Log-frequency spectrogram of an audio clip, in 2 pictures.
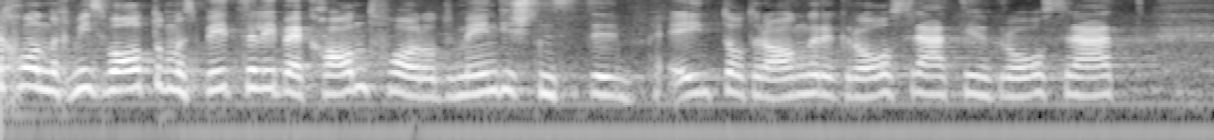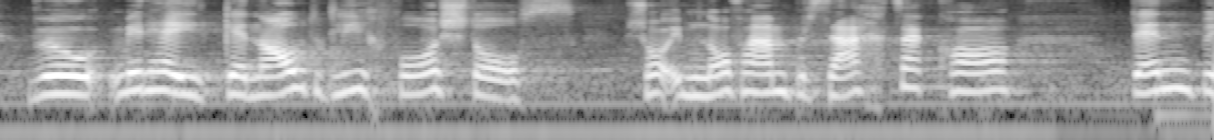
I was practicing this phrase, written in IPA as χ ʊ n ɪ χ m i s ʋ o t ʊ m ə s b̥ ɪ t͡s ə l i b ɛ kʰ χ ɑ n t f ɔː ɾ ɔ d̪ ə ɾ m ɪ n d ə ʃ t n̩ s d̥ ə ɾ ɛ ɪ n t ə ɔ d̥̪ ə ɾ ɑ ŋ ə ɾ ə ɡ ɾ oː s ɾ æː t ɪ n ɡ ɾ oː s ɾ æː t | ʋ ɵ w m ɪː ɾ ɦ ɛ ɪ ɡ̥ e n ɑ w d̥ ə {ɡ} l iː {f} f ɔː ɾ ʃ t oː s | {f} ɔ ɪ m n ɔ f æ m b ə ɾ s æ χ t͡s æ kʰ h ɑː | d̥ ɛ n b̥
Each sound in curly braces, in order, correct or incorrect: correct, incorrect: χ, incorrect: ʃ

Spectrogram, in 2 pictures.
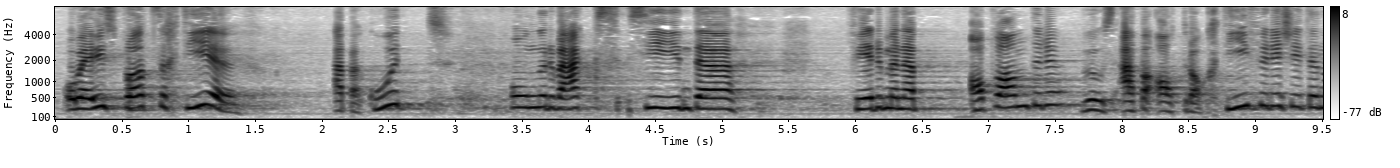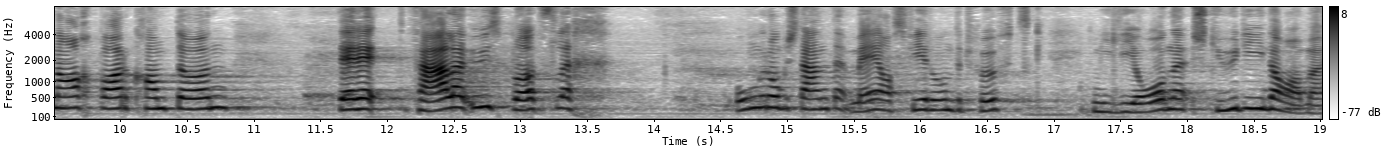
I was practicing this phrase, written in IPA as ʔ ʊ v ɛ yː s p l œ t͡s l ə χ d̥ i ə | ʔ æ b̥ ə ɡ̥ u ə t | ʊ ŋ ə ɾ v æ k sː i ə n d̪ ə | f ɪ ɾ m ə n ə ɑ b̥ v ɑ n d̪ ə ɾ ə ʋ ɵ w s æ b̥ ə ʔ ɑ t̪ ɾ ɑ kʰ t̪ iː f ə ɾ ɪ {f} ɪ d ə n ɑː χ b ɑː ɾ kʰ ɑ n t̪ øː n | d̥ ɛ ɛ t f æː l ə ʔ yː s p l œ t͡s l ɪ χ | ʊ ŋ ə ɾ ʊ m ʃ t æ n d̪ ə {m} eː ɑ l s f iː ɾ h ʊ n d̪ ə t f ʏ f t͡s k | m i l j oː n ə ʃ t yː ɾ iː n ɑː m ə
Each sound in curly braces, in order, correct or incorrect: incorrect: ʃ, correct

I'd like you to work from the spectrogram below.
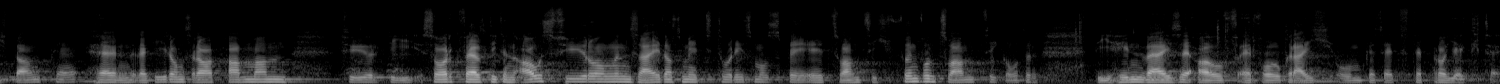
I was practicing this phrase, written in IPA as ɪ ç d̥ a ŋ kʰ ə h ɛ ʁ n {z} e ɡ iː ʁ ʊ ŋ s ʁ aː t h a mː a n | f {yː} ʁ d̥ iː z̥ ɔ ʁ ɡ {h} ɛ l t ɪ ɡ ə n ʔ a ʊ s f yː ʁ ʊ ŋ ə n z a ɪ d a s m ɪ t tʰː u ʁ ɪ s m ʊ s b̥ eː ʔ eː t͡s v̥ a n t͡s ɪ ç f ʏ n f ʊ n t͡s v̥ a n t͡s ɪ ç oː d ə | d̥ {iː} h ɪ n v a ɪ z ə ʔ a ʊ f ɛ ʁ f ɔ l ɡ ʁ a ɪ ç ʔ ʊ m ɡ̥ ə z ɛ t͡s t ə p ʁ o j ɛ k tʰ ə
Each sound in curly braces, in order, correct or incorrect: incorrect: ʁ, correct, incorrect: f, correct

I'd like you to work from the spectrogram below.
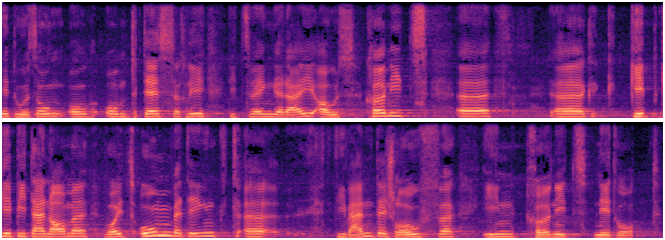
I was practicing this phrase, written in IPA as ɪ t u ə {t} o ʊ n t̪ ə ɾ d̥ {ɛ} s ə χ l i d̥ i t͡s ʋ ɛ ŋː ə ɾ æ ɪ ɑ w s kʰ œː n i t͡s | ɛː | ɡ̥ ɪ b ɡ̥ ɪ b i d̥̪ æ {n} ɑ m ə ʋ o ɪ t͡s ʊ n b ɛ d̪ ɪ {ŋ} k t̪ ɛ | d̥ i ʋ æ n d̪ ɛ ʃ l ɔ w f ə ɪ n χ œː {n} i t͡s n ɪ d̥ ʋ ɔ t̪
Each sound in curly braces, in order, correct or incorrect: incorrect: s, correct, correct, correct, correct

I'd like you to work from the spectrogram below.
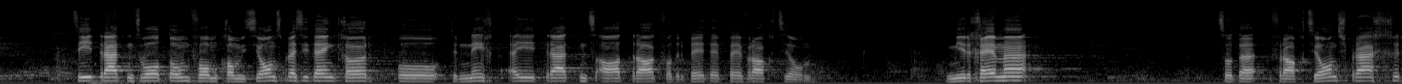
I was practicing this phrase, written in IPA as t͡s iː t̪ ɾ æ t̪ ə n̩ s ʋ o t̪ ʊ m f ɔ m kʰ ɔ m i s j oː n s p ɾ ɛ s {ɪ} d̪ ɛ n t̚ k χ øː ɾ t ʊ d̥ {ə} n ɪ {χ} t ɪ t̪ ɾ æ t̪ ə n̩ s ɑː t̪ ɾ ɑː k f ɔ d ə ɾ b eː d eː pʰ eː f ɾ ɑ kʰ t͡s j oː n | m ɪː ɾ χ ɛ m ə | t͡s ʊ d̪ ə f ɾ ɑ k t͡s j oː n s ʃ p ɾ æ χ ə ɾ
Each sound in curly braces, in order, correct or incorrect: incorrect: i, correct, correct

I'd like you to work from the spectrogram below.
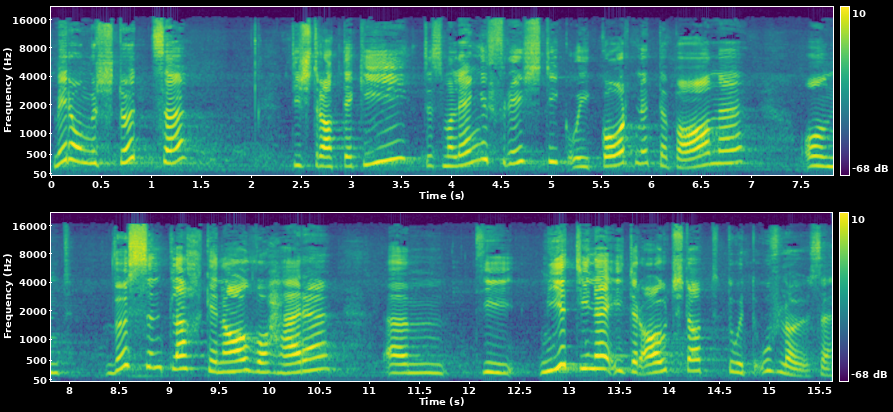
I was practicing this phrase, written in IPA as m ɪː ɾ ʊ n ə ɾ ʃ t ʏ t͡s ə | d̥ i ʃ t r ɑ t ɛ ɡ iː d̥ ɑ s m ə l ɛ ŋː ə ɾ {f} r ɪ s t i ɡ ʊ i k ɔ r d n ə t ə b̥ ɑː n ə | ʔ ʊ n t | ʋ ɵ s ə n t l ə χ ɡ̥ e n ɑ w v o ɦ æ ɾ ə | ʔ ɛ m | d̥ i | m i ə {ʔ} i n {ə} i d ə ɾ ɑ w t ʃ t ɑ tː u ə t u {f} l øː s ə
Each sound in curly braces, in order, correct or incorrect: correct, incorrect: t, correct, correct

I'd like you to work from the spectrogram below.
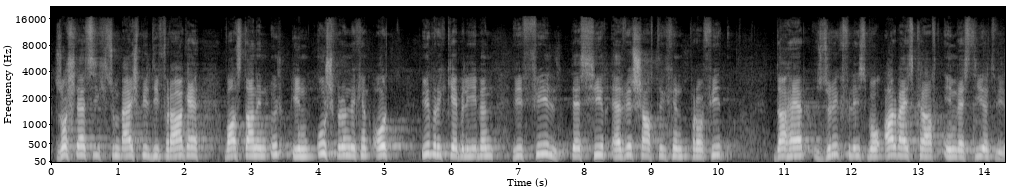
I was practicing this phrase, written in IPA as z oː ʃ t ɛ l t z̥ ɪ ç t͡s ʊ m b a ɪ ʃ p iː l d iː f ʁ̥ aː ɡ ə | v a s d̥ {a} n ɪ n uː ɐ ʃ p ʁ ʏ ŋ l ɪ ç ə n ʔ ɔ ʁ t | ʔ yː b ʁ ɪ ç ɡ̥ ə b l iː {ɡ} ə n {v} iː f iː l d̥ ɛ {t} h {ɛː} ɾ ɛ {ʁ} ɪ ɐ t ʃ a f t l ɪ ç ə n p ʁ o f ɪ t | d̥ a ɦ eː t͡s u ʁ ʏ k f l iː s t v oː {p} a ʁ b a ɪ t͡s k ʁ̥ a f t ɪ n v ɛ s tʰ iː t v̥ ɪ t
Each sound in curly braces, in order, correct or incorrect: correct, incorrect: b, correct, incorrect: s, incorrect: iː, incorrect: v, incorrect: ʔ

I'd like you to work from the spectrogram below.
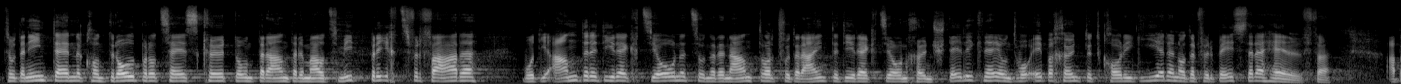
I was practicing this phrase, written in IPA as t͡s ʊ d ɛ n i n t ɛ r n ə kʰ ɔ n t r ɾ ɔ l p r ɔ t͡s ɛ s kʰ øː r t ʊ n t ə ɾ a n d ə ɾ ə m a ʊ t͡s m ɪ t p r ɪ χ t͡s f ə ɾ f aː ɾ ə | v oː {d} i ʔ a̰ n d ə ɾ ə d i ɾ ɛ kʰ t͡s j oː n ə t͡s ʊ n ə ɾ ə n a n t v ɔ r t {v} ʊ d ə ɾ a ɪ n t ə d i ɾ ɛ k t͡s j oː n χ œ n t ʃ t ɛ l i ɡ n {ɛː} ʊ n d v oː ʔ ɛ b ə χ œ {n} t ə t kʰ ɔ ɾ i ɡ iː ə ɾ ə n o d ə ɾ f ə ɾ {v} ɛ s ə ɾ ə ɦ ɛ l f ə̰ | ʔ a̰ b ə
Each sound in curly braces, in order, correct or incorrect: correct, incorrect: f, correct, correct, incorrect: b

